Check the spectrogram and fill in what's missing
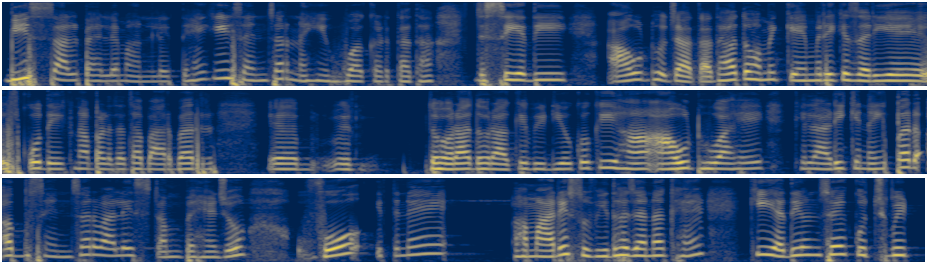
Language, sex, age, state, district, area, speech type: Hindi, female, 30-45, Madhya Pradesh, Bhopal, urban, spontaneous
